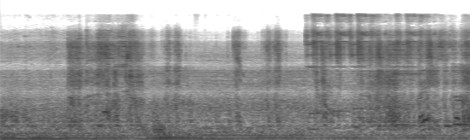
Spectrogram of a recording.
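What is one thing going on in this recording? Video game coins jingle as they are picked up.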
